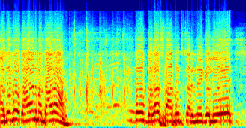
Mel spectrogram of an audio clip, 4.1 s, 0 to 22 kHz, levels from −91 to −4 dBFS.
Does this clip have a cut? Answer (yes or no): yes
